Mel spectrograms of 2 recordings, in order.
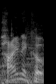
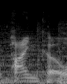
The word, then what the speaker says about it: Pineco: We got Pino next. Or Pineco. I've heard it pronounced both ways.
